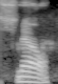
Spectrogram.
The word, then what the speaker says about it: Chanel: just saying Chanel number five is how it's pronounced to which is that was Andy Warhol this Chanel number five at the bottom I've seen L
